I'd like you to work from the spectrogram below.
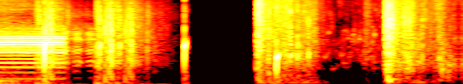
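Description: Sheep in the Minecraft video game bleat in short separate calls, four quick bleats with brief gaps between them, clear and close.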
